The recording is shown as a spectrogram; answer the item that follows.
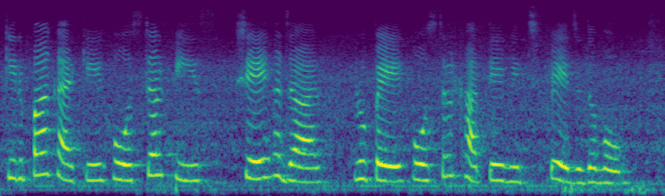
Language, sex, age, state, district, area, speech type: Punjabi, female, 18-30, Punjab, Mohali, rural, read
